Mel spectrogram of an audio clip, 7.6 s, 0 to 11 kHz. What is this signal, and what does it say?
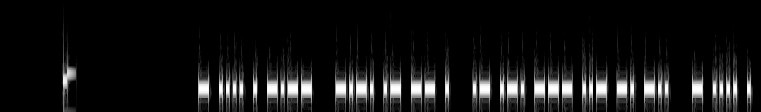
Morse code, heard as a keyed tone, about 36 wpm, 700 Hz. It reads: THEY CAME AROUND THE
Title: Sentences from Top 1600 Words 35wpm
